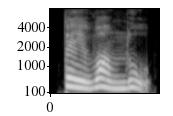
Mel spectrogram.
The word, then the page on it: 备忘录: bèi wàng lù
